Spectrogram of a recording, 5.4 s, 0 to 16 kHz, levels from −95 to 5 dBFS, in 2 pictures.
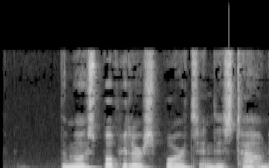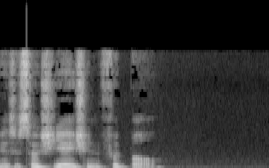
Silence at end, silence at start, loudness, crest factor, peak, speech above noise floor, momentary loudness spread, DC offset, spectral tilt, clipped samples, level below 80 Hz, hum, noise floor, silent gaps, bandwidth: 1.05 s; 0.6 s; -16 LUFS; 18 dB; 0 dBFS; 44 dB; 11 LU; under 0.1%; -4 dB/octave; under 0.1%; -54 dBFS; none; -61 dBFS; none; 11.5 kHz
